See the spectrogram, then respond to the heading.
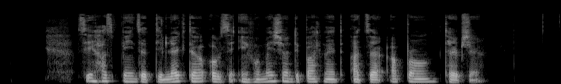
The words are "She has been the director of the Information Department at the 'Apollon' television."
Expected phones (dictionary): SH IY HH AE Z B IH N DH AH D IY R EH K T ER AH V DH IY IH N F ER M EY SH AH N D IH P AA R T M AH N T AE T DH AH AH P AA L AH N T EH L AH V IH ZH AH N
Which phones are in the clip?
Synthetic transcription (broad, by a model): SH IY HH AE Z B IH N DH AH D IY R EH K T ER AH V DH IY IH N F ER M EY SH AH N D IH P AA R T M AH N T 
